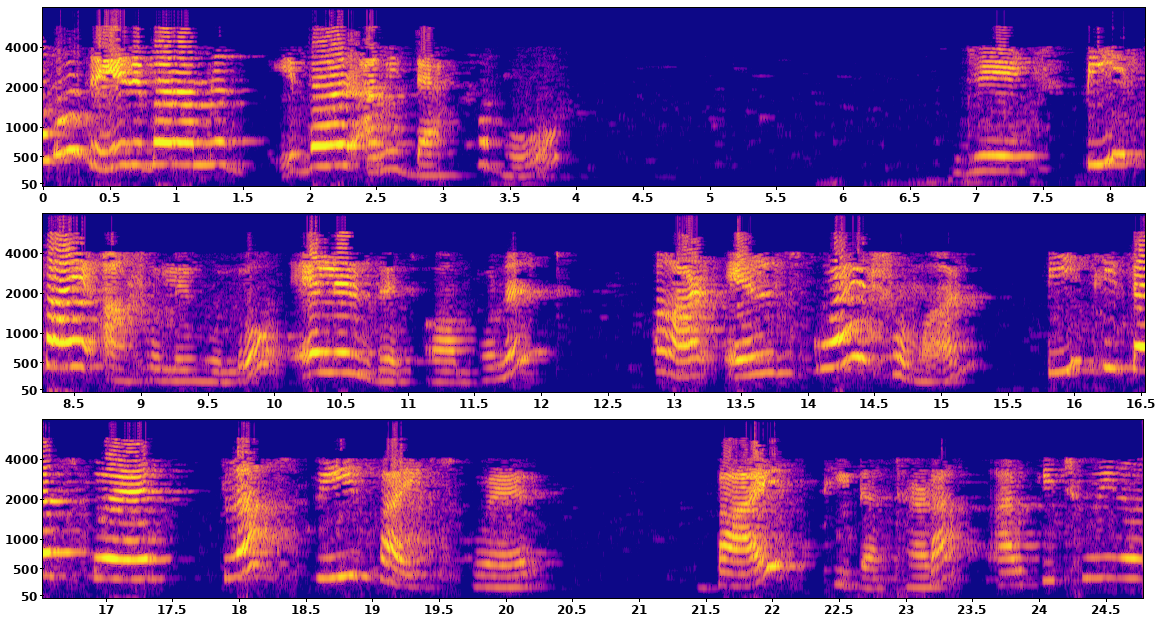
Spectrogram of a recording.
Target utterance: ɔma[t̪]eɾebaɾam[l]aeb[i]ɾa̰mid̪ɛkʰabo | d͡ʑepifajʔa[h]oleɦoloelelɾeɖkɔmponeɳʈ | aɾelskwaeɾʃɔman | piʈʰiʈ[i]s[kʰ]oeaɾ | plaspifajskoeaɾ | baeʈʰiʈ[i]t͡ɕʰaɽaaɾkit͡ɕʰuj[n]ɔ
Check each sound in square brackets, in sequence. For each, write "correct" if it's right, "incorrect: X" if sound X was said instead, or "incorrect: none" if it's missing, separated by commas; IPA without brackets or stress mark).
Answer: incorrect: d̪, incorrect: ɾ, incorrect: a, incorrect: ʃ, incorrect: a, incorrect: k, incorrect: a, correct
